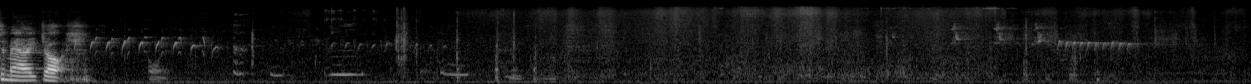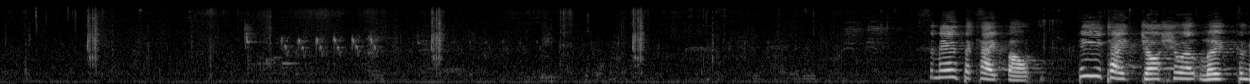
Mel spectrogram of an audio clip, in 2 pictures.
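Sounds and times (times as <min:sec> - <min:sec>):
small birds chirping: 0:00.8 - 0:05.3, 0:08.6 - 0:11.8, 0:14.9 - 0:21.8
sharp clicks: 0:03.9 - 0:04.3, 0:12.8 - 0:13.7.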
